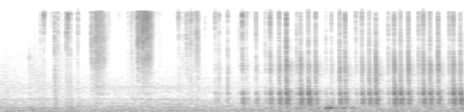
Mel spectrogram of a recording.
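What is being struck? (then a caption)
Wood-laminate dresser panel. Long red fingernails and fingertips tap and scratch the flat panel of a large orange wood-laminate dresser with black trim. A few soft taps and two bright, hissing scratches come first, then a fast, irregular run of crisp, short clicking taps with almost no ring.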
